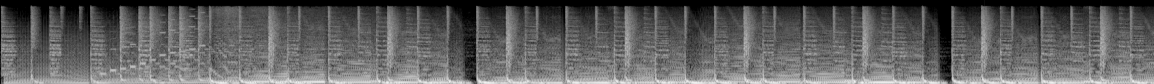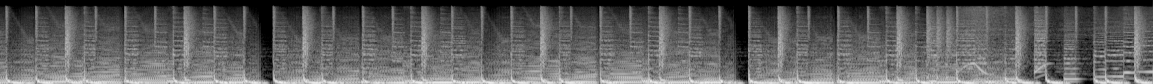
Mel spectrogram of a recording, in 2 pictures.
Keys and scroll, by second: 6.4-8.1 ctrl+d, 18.4 ctrl+space, 19.0 ctrl+space.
